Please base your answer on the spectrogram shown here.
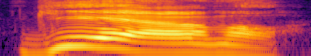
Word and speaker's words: Guillermo: Did I say it right? You did. Because you be going Guillermo. Yeah, it's Guillermo. Guillermo.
